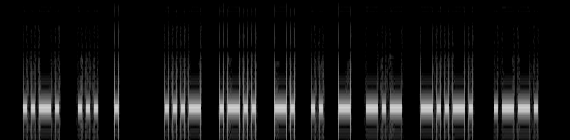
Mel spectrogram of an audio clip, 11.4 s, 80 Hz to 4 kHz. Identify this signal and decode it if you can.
Morse code, heard as a keyed tone, about 15 wpm, spaced as for 13 wpm, 600 Hz. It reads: FSE VLNITK/P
